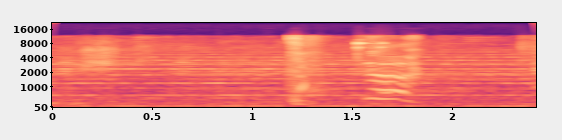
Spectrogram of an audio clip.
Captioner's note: ptoo!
